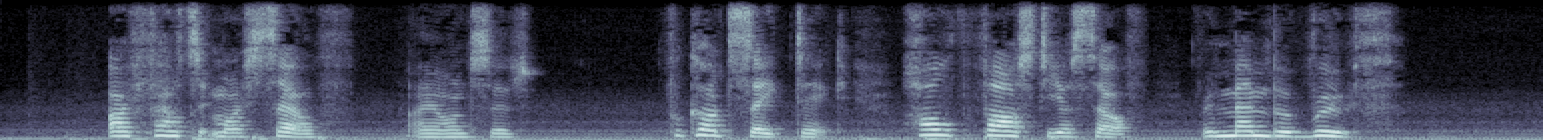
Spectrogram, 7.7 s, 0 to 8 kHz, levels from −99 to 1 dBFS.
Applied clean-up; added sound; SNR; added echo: none; Run + Microwave oven; 16 dB; none.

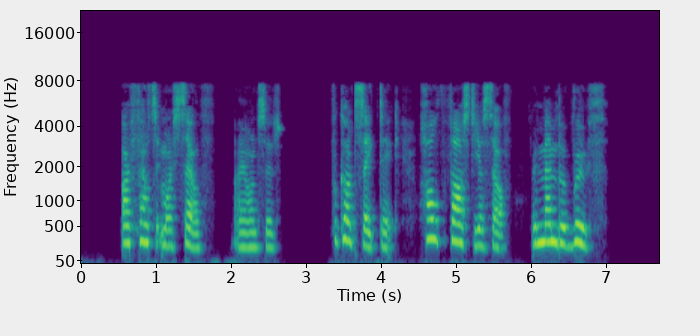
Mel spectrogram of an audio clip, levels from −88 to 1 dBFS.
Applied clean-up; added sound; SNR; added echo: neural mask model Resemble Enhance denoiser.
